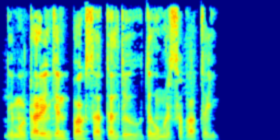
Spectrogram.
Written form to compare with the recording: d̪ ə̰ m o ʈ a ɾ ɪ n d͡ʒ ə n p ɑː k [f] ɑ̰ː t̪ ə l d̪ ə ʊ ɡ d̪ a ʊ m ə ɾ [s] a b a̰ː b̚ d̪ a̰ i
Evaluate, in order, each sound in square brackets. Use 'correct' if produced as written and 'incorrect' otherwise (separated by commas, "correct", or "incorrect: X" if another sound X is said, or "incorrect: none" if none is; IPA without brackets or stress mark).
incorrect: s, correct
